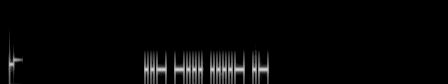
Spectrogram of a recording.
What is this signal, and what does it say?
Morse code, heard as a keyed tone, about 40 wpm, 700 Hz. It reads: UB4A
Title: All Cut Numbers - 4-Digit 40wpm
